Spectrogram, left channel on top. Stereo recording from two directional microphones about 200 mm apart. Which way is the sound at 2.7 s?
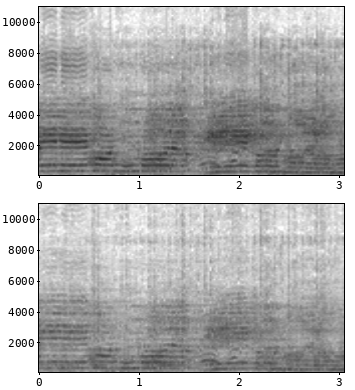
65° right (ahead or behind).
